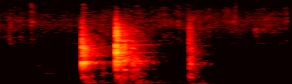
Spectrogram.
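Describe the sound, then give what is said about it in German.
Chopped onion and garlic hit hot oil in three quick bursts of crackling sizzle, each flaring loudly then fading, with no voices. “Dann hauen wir gleich mal die, die Zwiebel mit dem Knoblauch rein.”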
